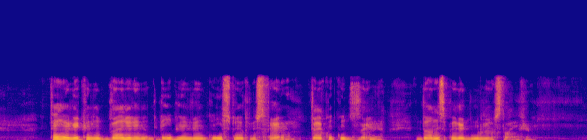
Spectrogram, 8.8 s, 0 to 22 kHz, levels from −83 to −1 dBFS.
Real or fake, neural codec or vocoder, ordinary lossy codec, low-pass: fake; autoencoder, 22.05 kHz, a latent of 192 numbers a frame, VITS, trained on one speaker; none; 9.9 kHz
